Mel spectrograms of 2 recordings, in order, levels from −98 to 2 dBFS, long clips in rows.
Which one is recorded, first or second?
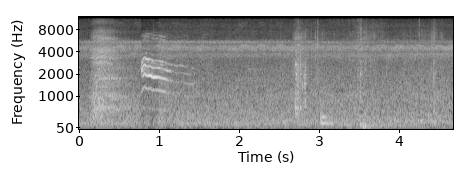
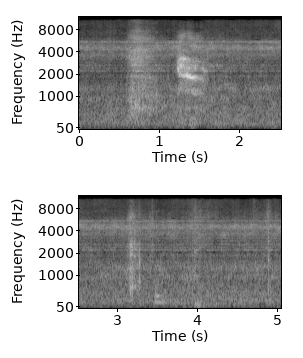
first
